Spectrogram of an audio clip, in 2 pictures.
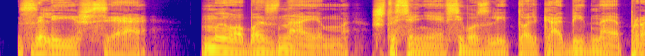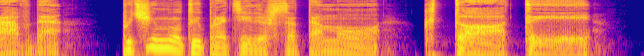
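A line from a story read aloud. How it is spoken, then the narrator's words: Hiss. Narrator (Russian): прошипел тиранит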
